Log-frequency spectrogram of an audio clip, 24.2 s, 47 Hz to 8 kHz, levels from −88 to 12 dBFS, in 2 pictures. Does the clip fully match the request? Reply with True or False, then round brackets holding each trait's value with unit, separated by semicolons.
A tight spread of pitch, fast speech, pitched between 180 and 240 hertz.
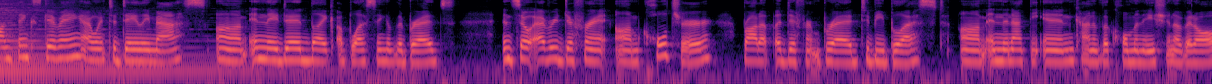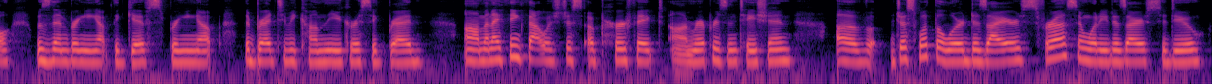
True (1.6 semitones; 210 wpm; 190 Hz)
